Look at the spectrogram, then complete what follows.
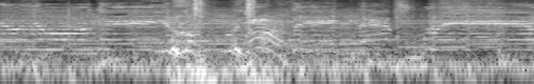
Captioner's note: multiple hitting impacts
